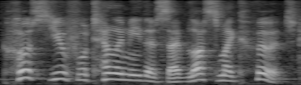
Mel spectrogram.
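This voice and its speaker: Man acting a defiant doomed king, animated voice. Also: high-pitched, measured pace, pitched above the performer's own voice.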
